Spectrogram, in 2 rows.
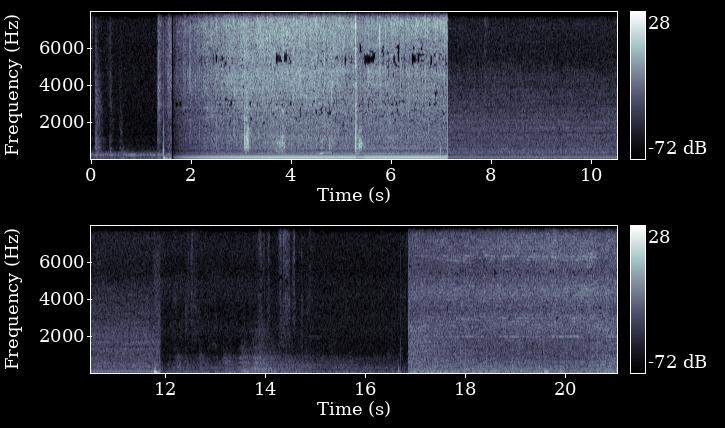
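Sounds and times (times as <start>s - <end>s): low hum: 0.0s - 21.0s
rice sizzling in a frying pan: 1.6s - 7.2s.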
